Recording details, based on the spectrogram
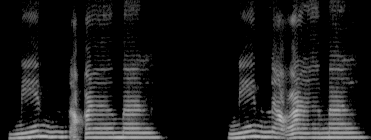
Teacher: Ada min ketemu dengan amalin. Maka dibaca normal nunnya. Jelas ya. Terang. Nggak pakai dengung.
